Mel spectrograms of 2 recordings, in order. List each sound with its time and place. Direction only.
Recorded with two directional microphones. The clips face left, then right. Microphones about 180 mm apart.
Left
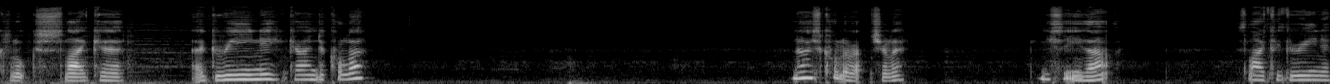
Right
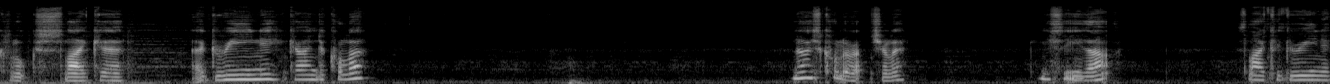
0.0 s speech: 30° left (ahead or behind)
7.9 s speech: 30° left (ahead or behind)
10.2 s speech: 25° left (ahead or behind)
12.4 s speech: 25° left (ahead or behind)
